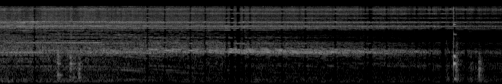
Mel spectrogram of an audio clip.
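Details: Miniscribe hard drive, after adjusting track zero and pulling the heads to the inside track; still stiff. A high, scratchy hiss with irregular seek ticks about four a second, from a massive head crash; it spins and seeks but probably won't fully initialize.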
